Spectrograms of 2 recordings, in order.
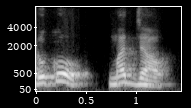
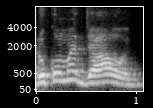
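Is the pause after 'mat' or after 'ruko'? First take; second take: after ruko; after mat. First: There is a pause right after 'ruko'. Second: There is a pause right after 'mat'. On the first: The listener is told to stay and not leave. "Comma लगा हुआ है" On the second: The listener is told not to stop but to go. "Comma नीचे क्या लेंगे"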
